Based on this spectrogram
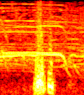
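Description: A short crowd cheer sound effect made of two quick bursts of shouting and whooping over a steady tonal background, lasting only about a second.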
